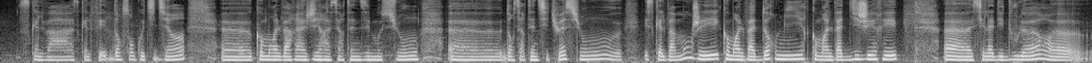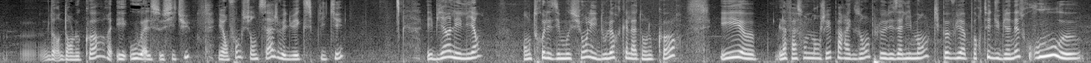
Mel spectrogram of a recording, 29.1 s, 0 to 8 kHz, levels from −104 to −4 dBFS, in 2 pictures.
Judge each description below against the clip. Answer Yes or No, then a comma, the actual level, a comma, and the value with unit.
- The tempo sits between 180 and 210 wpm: Yes, average, 190 wpm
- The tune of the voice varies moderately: No, wide, 5.7 semitones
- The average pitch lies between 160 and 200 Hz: Yes, medium, 185 Hz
